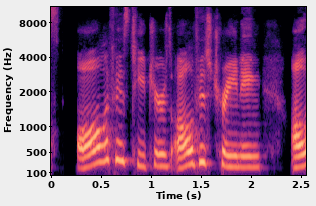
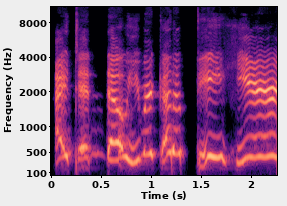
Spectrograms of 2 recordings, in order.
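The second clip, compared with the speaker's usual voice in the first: much higher, moved, lightly imitated; 11 semitones higher than usual. [name] to her old music teacher, high and emotional. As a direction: squeak it out as if overwhelmed. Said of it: "And she's like".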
